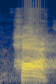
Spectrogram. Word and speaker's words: Haack: HAACK. Ryan HAACK. He's not a hack, people.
